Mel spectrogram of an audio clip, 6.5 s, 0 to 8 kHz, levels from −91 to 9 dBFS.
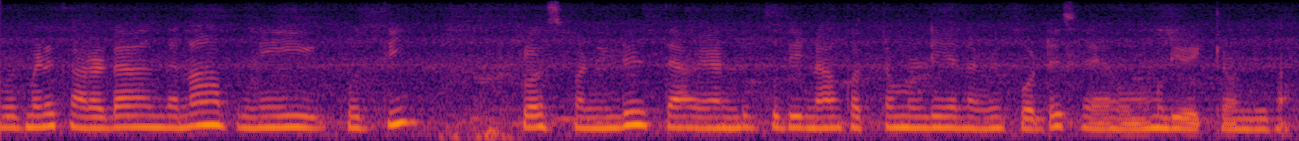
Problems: constant background noise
